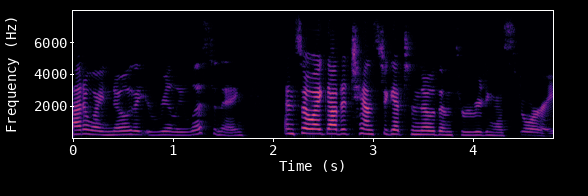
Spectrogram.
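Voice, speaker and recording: A woman talks at a very fast clip, her fairly high voice rising and falling in a lively way. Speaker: elementary school principal. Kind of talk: report at a school board meeting. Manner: loud; animated.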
